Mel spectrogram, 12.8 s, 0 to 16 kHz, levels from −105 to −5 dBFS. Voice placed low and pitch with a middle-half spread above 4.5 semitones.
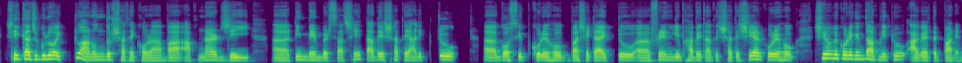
No: low, 130 Hz; average, 2.9 semitones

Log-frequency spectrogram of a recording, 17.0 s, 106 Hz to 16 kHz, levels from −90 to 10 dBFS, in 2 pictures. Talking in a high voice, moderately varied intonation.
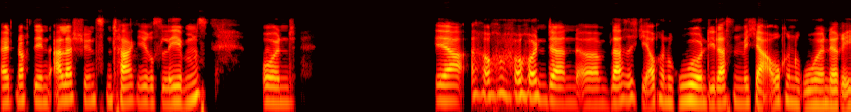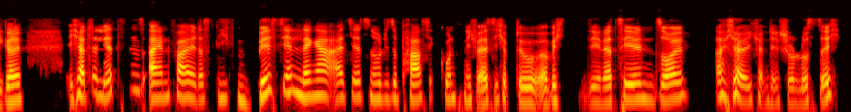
No: medium, 180 Hz; average, 3.1 semitones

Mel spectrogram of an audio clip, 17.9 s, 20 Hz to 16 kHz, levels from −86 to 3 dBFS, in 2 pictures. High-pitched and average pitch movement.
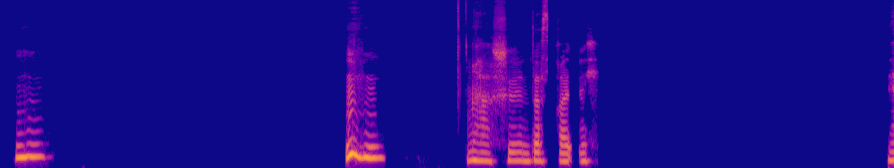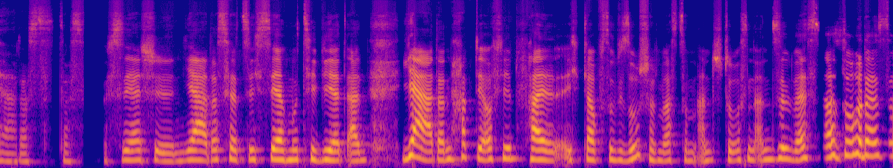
Yes: high, 205 Hz; average, 3.5 semitones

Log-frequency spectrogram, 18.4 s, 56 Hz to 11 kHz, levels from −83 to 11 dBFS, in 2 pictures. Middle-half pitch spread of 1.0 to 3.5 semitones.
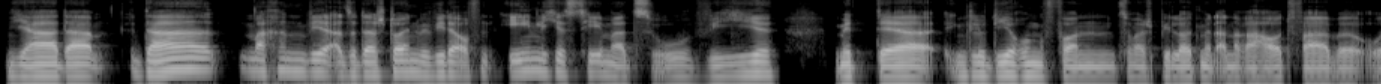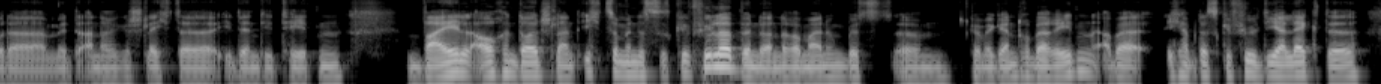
No: average, 4.6 semitones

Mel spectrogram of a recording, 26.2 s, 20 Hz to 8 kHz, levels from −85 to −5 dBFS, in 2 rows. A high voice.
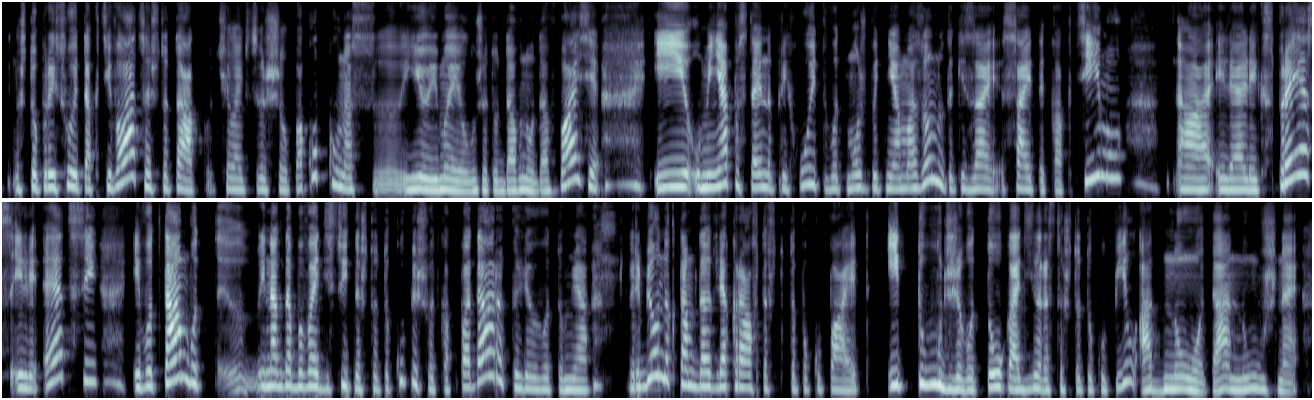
No: medium, 180 Hz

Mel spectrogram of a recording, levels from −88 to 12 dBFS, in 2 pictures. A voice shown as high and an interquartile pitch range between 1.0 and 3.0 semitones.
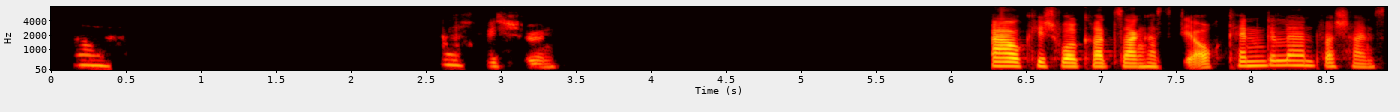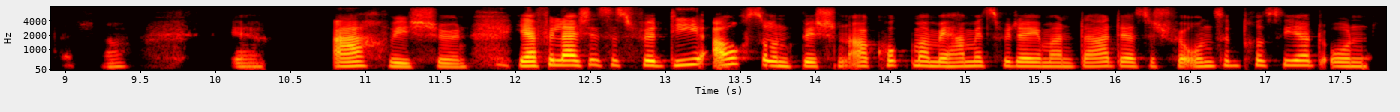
No: high, 200 Hz; average, 4.0 semitones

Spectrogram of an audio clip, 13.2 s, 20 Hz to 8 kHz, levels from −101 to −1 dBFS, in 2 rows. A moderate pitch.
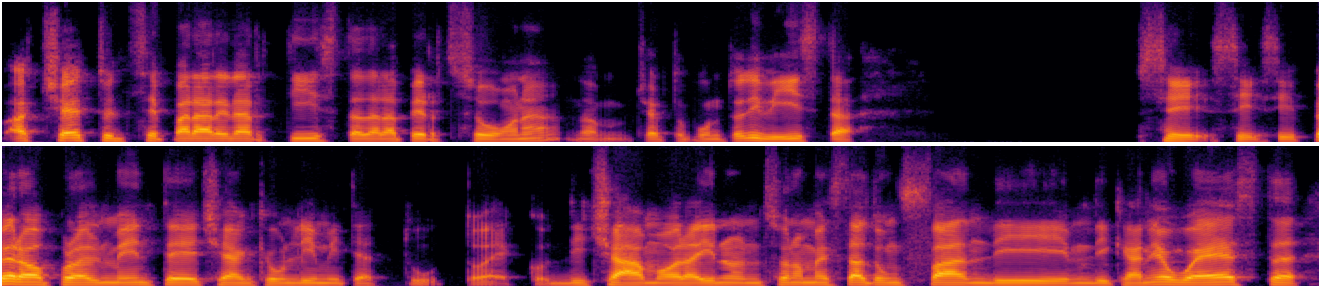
No: low, 120 Hz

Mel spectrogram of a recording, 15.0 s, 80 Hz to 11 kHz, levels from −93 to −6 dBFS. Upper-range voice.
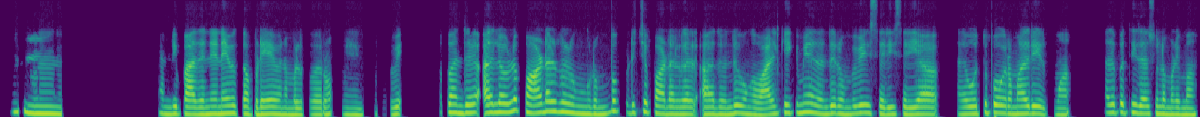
Yes: high, 195 Hz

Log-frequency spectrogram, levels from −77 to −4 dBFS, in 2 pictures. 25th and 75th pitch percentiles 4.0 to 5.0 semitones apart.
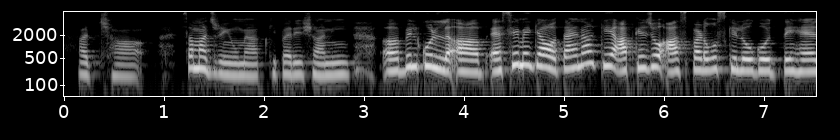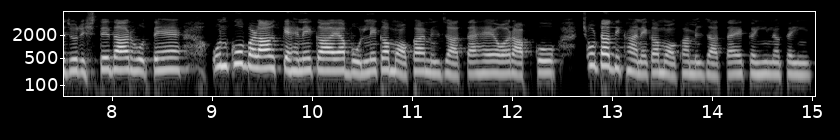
Yes: average, 4.6 semitones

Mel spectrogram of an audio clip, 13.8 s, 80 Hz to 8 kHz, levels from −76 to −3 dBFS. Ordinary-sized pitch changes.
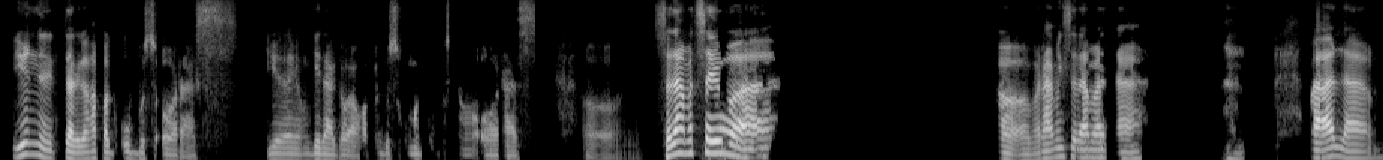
No: wide, 5.9 semitones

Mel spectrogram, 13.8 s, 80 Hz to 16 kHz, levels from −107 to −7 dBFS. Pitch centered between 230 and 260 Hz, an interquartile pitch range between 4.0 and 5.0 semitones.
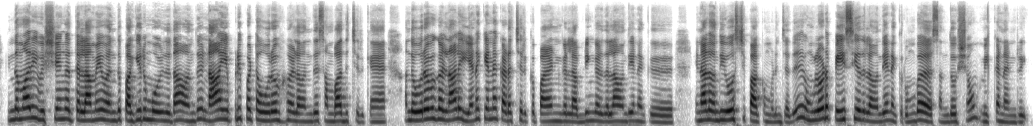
No: high, 240 Hz; average, 3.4 semitones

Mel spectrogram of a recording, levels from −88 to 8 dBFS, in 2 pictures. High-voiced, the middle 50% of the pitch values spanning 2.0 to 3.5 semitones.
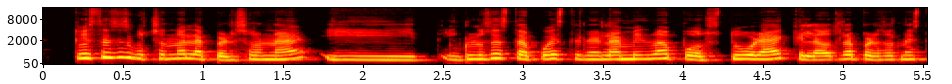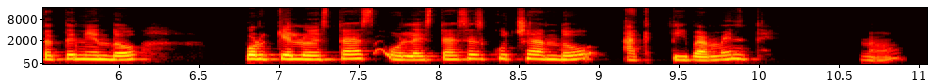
Yes: high, 235 Hz; average, 3.0 semitones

